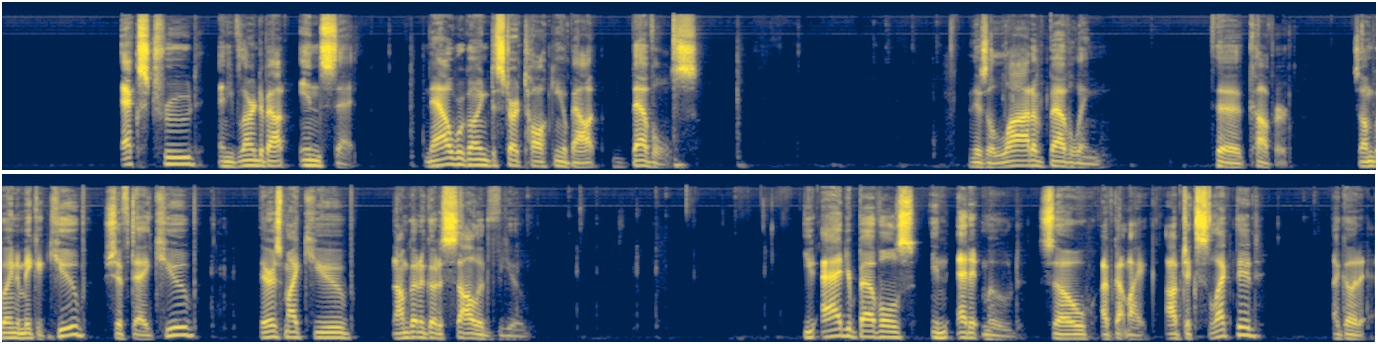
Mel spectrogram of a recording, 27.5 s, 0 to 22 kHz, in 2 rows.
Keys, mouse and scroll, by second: 5.0 click, 6.5 BackSpace, 8.0 x, 9.9-11.0 scroll down 3, 13.5 shift+a, 15.7 scroll up 2, 16.3 middle click, 17.7 click, 18.8 shift+middle click, 19.6-20.2 scroll up 2, 20.2 middle click, 25.9 click, 27.3 middle click.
